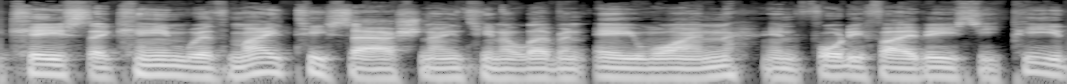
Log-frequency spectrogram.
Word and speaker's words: Tisas: And this is the Tisas, as it's pronounced.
